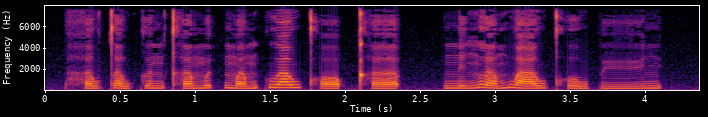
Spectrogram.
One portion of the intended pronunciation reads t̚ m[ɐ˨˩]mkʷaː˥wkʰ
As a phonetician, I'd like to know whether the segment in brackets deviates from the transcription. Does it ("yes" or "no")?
yes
